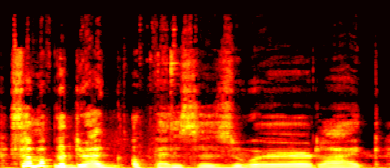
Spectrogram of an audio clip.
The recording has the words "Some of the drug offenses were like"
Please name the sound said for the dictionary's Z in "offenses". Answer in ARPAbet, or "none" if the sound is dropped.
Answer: Z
